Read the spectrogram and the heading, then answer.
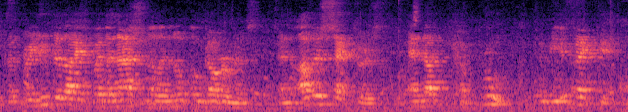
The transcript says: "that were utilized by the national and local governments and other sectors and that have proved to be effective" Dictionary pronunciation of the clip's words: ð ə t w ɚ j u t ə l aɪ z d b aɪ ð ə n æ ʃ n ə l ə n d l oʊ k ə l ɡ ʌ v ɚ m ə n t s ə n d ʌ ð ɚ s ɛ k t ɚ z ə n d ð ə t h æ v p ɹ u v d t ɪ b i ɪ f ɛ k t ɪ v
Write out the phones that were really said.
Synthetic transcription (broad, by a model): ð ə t w ɚ j u t ə l aɪ z d b aɪ ð ə n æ ʃ n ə l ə n l oʊ k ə l ɡ ʌ v ɚ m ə n t s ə n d ʌ ð ɚ s ɛ k t ɚ z ə n d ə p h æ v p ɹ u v t ɪ b i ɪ f ɛ k t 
